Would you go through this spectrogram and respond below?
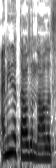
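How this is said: It is said in a soft, gentle way. The request invites willing help. The speaker calls it right. "you need to be soft and gentle"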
